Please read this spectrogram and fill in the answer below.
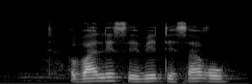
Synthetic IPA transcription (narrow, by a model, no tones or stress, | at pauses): balɪsebetʼɛsaɣʊ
